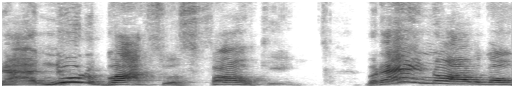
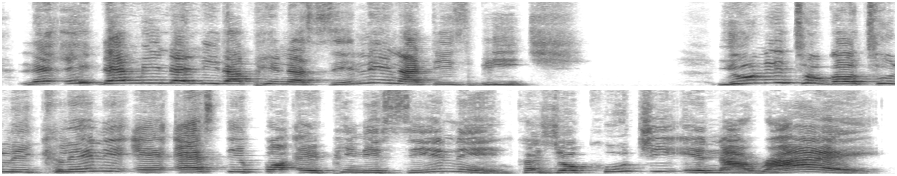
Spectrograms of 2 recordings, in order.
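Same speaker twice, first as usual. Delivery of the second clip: comic, pitched-up, put-on Mexican accent; 7 semitones higher, 3 dB quieter than usual. Saying the same point again in a put-on Mexican accent. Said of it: "Let me say it in my damn Mexican voice".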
